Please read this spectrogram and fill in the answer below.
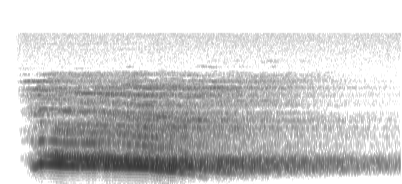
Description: Dino Distant; docks

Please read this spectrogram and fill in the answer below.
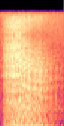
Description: pit drone communicate; svencoop; sectore

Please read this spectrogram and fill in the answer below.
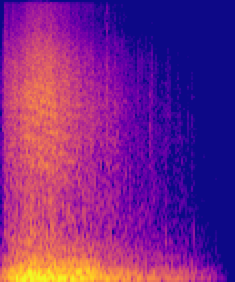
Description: push

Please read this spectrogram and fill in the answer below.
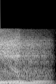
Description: trigger jump

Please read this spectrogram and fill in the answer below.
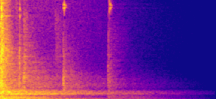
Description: counter secret

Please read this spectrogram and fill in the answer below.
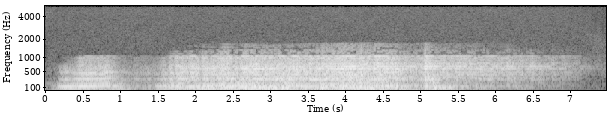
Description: groan; dm borehole

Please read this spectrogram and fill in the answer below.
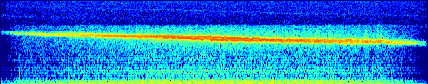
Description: bomb fall

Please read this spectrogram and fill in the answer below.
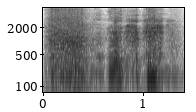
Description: horsey

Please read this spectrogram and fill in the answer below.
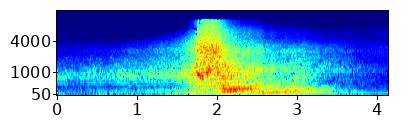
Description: jet; monorail

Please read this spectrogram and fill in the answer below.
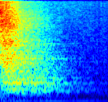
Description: metal

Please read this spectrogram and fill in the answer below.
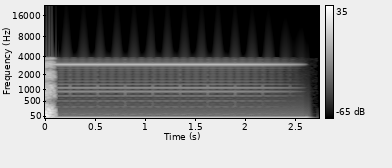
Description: deaf sound

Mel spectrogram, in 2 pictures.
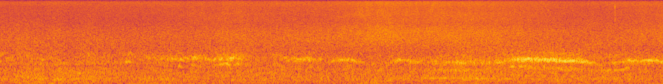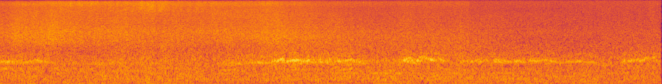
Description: arctic wind; iceworld

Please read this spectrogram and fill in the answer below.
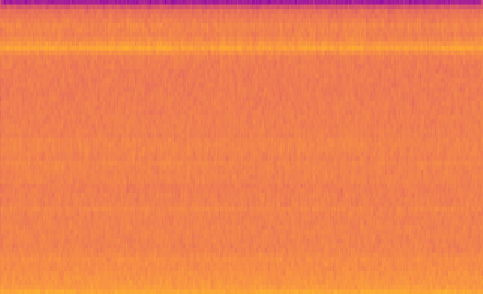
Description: ventilation; svencoop; zombie nights

